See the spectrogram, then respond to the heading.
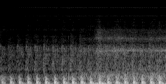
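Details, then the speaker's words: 1978 Kawasaki KL250 after a top-end rebuild with lapped valves, on a warm break-in ride: even single-cylinder idle thump with no clatter or misses, running smooth with no oil leaks or smoke. "The engine sounds really good and smooth."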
